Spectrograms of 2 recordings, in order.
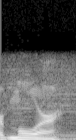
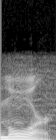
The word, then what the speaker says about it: Moore: He said Moore and Moore. Now, how do you pronounce M-O-O-R-E? – Moore. – Moore. Not Moore. – But he used both of those. It's not Moore, it's Moore, like M-O-R-E.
